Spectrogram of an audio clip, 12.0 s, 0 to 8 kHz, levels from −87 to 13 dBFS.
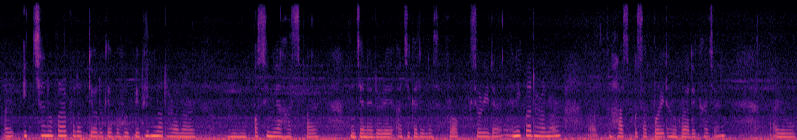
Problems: constant background noise, low volume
